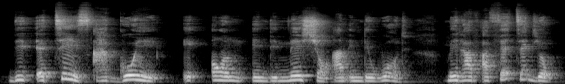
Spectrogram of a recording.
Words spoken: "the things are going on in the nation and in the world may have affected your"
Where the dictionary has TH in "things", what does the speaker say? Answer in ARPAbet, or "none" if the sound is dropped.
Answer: T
